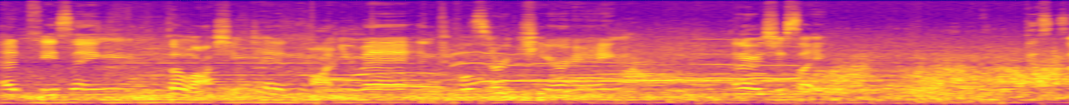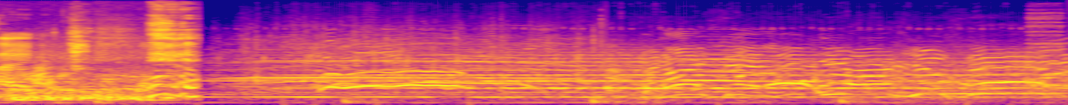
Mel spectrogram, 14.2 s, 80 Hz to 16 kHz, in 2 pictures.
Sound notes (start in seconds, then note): 6.8 laughs; 9.0 crowd cheering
